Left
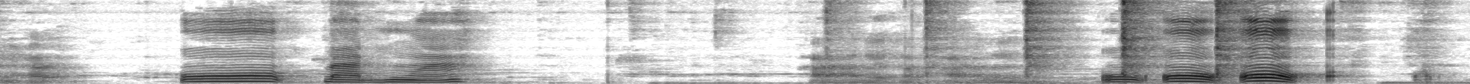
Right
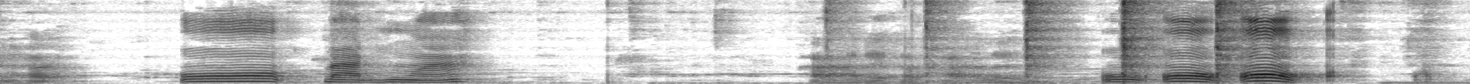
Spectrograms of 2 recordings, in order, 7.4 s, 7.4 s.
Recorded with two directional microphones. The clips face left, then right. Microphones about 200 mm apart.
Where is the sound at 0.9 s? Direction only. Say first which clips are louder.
Left 5 dB; 35° left (ahead or behind).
